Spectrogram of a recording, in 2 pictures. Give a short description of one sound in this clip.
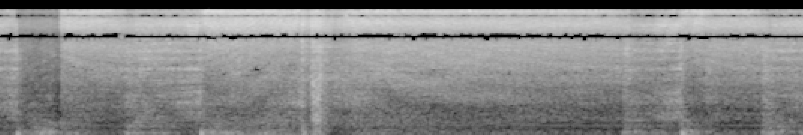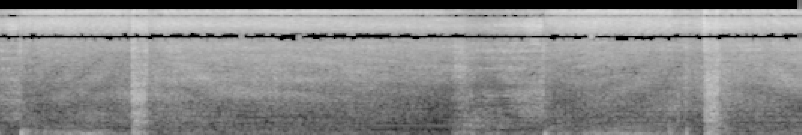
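A cleaning wand scrapes and thumps against carpeted stairs.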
